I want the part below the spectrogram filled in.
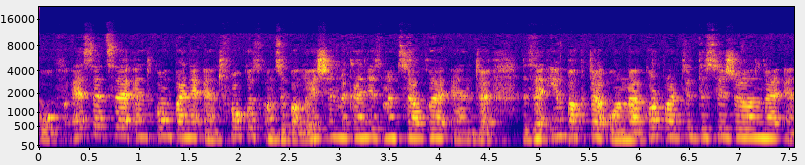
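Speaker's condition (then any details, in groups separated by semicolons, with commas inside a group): No condition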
